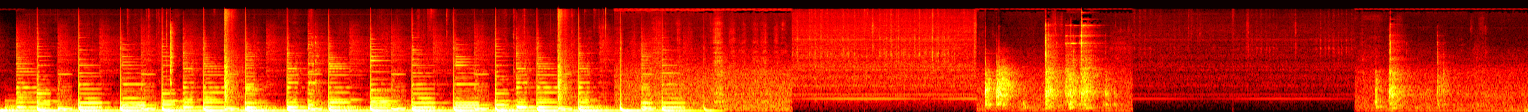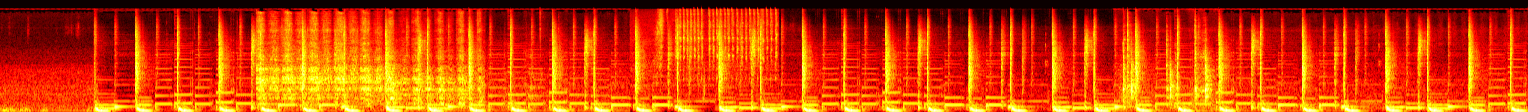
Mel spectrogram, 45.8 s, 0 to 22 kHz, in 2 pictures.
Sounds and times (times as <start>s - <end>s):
Rub: 9.7s - 14.6s, 17.0s - 20.3s, 26.8s - 30.2s
Wood: 14.7s - 17.0s, 20.4s - 21.8s, 26.8s - 30.2s.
